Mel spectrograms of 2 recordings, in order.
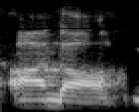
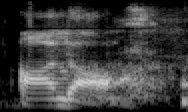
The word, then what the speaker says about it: Aandahl: Yeah, I was like, you totally butchered that. Aandahl. – Pronounce it for us. Go ahead. – Aandahl. – Aandahl. – It's very right. – difficult. – That's exactly right.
